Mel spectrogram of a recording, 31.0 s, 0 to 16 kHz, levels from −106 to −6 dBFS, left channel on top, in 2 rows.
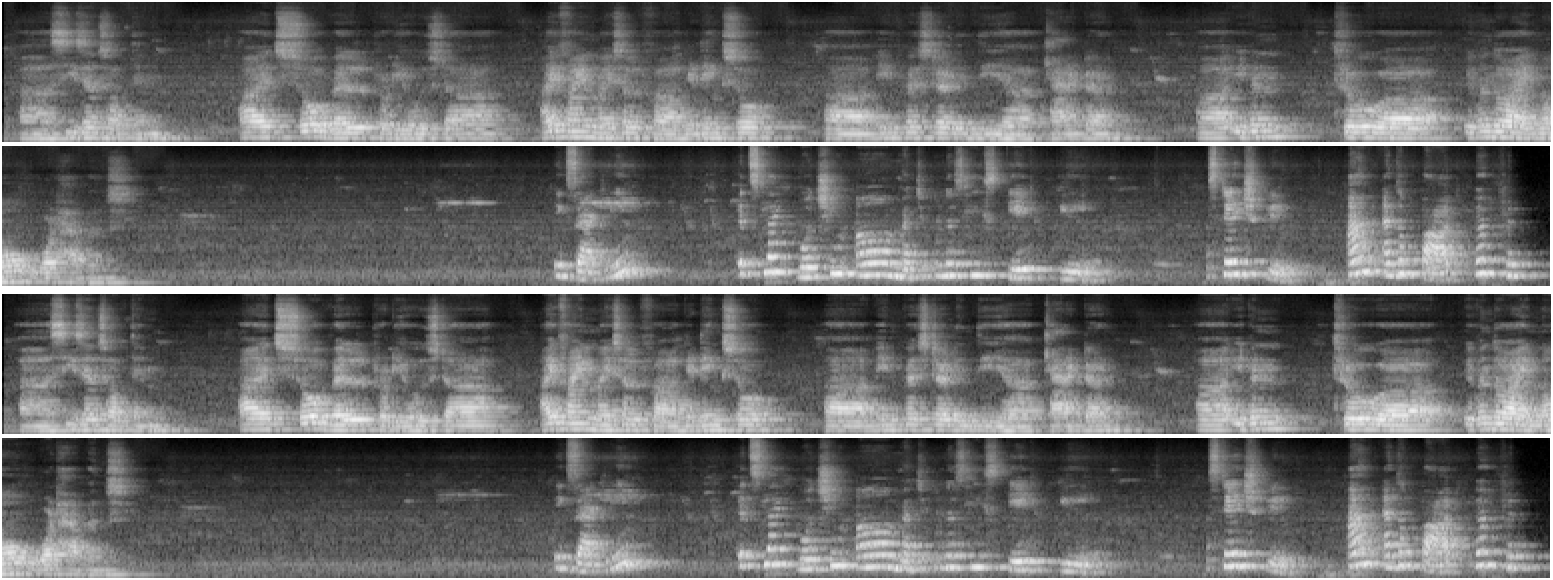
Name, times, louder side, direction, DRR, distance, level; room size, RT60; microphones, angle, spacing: voice 1, 0.2-1.6 2.4-4.9 5.4-7.6 8.2-11.1 11.9-12.8 13.3-16.7 28.9-29.0, right 1 dB, 50° right, -4 dB, 2.0 m, -22 dB
voice 2, 19.9-20.3 21.0-21.8 22.8-25.8 26.0-26.4 27.5-28.3 28.9-30.6, left 2 dB, 35° left, 0 dB, 2.4 m, -21 dB
11.5 x 6.9 x 5.6 m, 0.77 s
head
